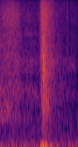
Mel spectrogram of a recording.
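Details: Single sharp joint cavitation crack against quiet room noise during a chiropractic adjustment, taken on a deep breath out, in a dancer with snapping hip syndrome, after a pelvic gap test and left-sided scar tissue.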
